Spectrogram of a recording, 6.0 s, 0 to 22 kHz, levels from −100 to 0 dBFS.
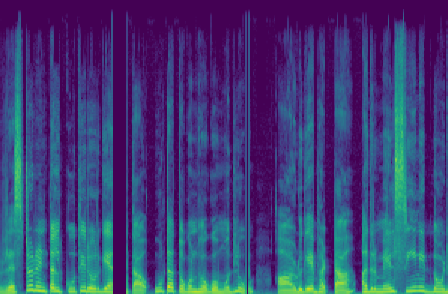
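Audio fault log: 1.49–1.68 s and 3.26–3.31 s, Bluetooth stall: the speech drops to silence for 190 ms after "ರೆಸ್ಟೋರೆಂಟಲ್ ಕೂತಿರೋರ್ಗೆ" and 46 ms after "ಊಟ ತಗೊಂಡ್ಹೋಗೋ ಮೊದ್ಲು", then resumes, likely because the headphone buffer ran dry while delayed packets were resent.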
